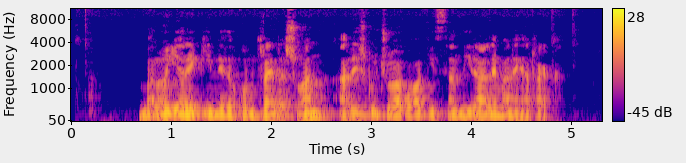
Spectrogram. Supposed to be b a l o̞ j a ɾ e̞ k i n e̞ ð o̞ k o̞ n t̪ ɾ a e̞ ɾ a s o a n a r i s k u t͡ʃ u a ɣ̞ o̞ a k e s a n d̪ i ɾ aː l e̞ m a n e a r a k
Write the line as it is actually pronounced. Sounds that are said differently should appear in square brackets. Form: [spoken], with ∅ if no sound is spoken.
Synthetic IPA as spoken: b a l o̞ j a ɾ e̞ k i n e̞ ð o̞ k o̞ n t̪ ɾ a e̞ ɾ a s o a n a r i s k u t͡ʃ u a ɣ̞ o̞ a k [i] s a n d̪ i ɾ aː l e̞ m a n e a r a k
